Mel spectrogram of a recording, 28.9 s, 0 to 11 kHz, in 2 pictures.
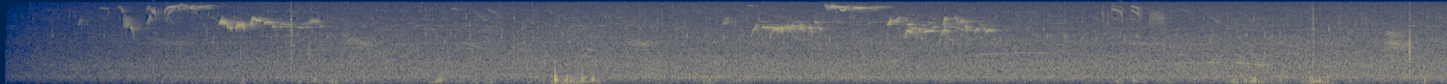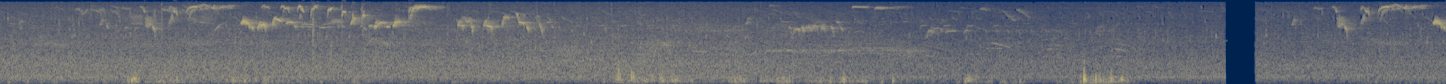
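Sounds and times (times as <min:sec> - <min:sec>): stream trickling: 0:00.1 - 0:28.9
small songbirds singing: 0:00.7 - 0:10.2, 0:11.0 - 0:25.8, 0:27.3 - 0:28.9.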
